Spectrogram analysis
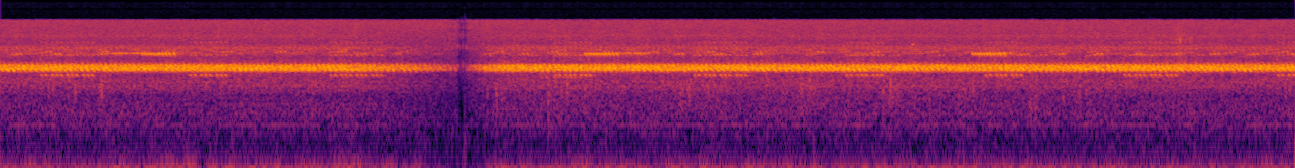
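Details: Cicadas on a summer night: a steady, high, unbroken buzzing drone that holds one pitch, briefly cut off once partway through, with faint softer pulsing trills above it and a low background rumble.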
